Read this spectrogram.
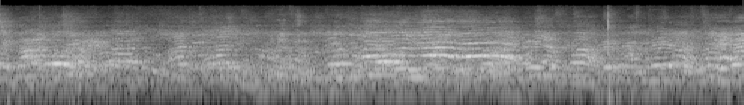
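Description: Men close by talk and call out among a small crowd.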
